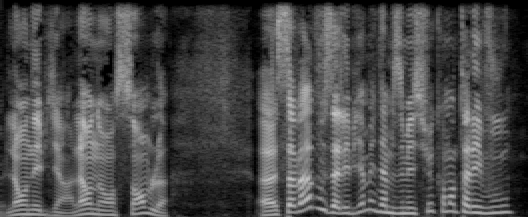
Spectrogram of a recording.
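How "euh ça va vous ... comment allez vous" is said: high, bright cheerful hello to viewers; excited greeting. Real, not acted. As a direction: greet the crowd with energy.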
